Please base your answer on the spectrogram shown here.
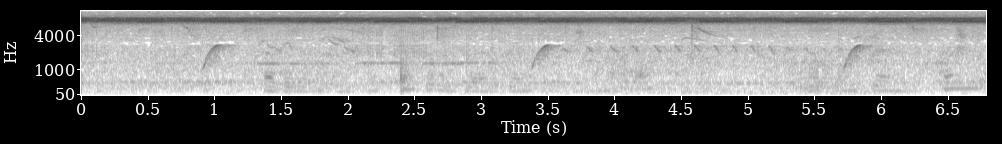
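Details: White-tailed kite (Elanus leucurus) at Laguna Negra, Guaviare, Colombia, giving three short, rising whistled notes about two seconds apart, over a loud, steady high-pitched insect drone.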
